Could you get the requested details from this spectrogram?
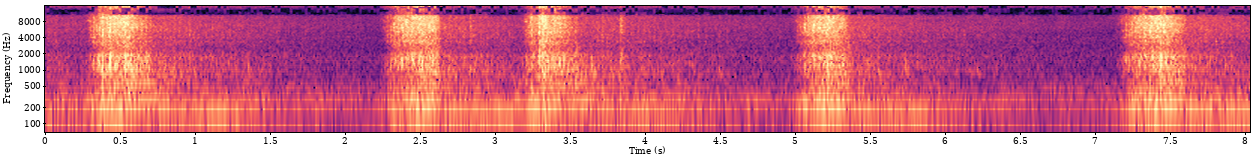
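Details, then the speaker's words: '53 Ford F100 on a Crown Vic chassis, after a tune-up with new spark plugs and coils and the fuel pump primed. Revs climb cleanly on blips and fall back to a steady idle; it sounds better. "that sounded better"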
